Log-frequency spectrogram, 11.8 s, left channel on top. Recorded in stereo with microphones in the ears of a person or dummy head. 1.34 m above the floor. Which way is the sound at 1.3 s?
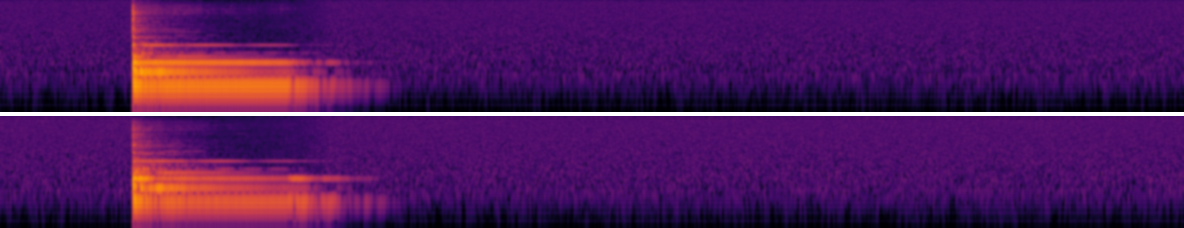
35° left (ahead or behind).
